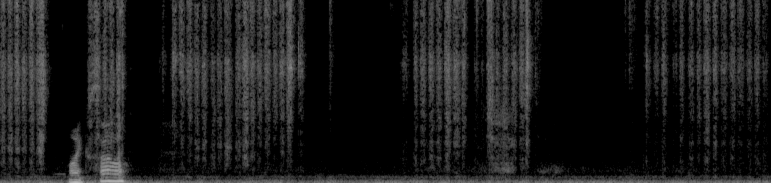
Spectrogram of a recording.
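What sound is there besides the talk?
hand rubbing across dip powder nails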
